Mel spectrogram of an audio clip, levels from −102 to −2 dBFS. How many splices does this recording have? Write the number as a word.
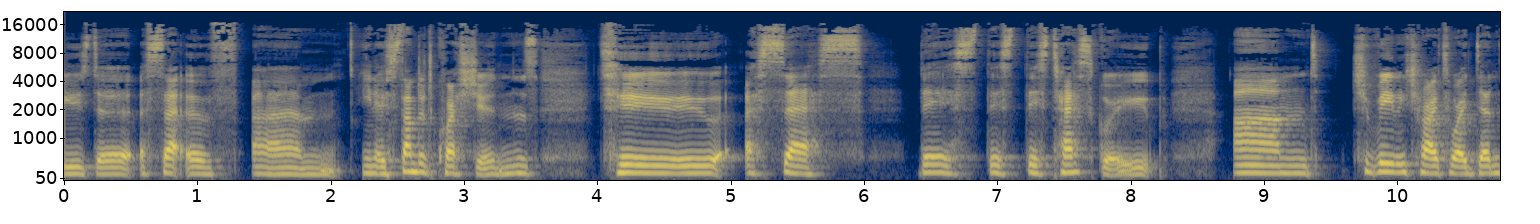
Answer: zero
